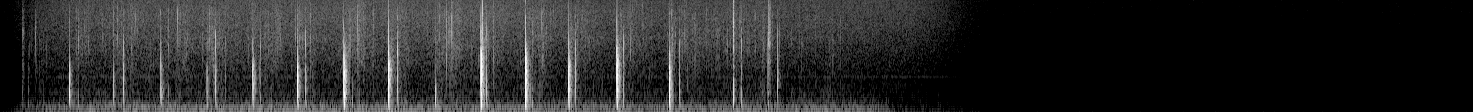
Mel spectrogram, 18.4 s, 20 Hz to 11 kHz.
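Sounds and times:
man's footsteps walking on dead wood: 0.3 - 10.7.

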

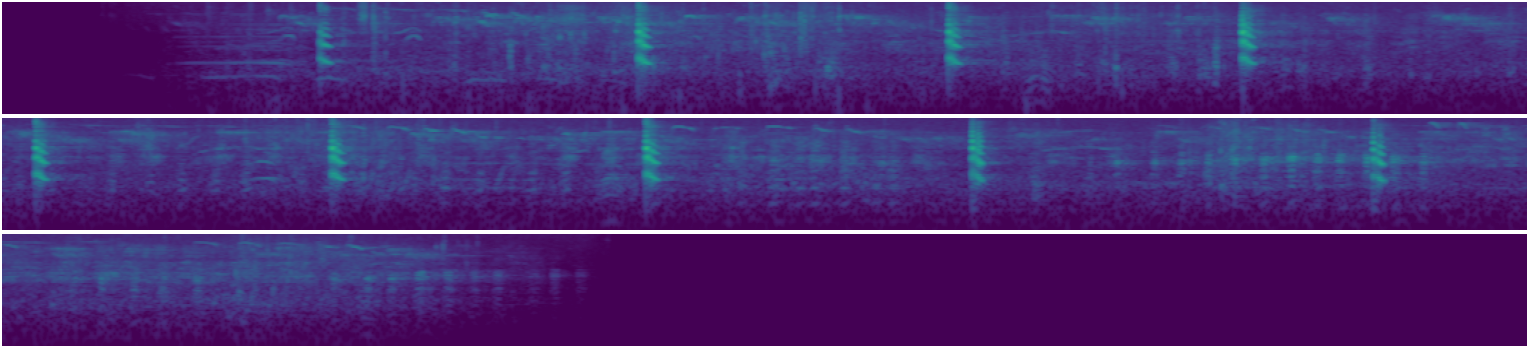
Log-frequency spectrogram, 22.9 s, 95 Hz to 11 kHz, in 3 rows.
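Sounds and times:
geese: 1.0 - 18.1
coot: 1.2 - 6.5, 7.8 - 17.9.

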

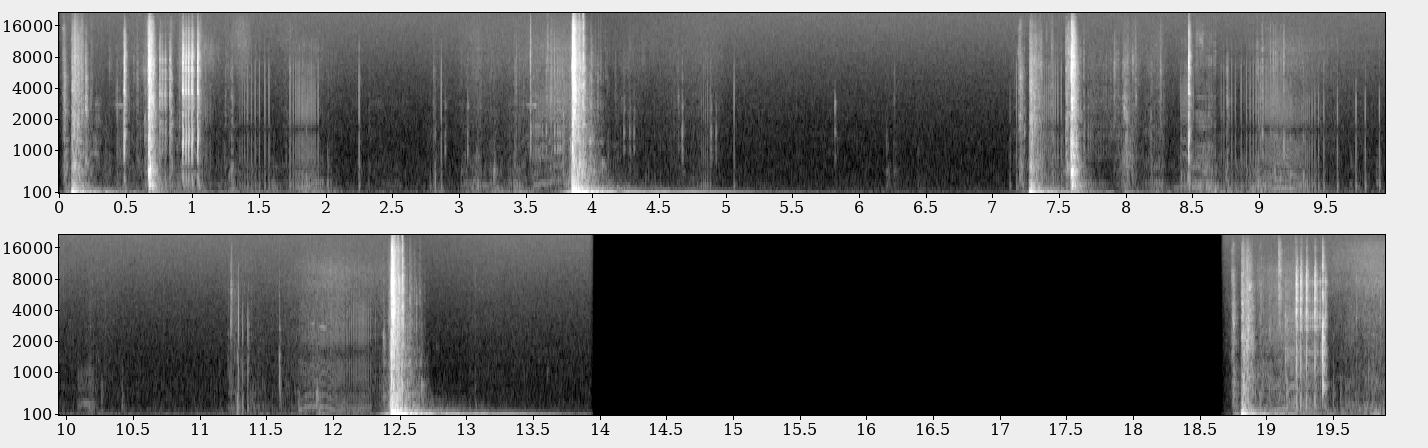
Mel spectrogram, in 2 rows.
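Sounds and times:
1995 Ford Probe doors from the interior: 0.1 - 1.8, 7.3 - 9.5, 18.8 - 19.8.

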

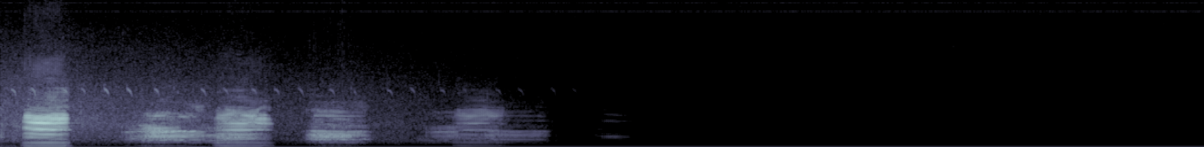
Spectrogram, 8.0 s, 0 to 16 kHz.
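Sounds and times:
wildebeest making short nasal grunts: 0.1 - 3.6.

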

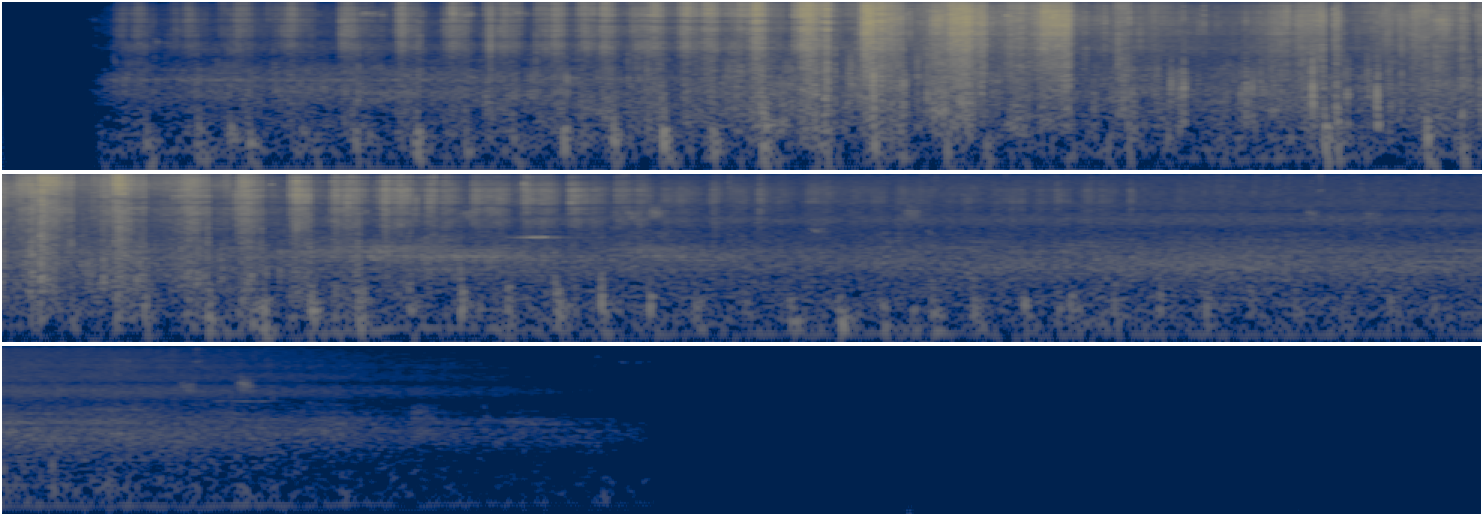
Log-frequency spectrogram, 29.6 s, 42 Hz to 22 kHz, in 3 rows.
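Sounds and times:
horse trotting through grass: 0.6 - 21.4.

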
